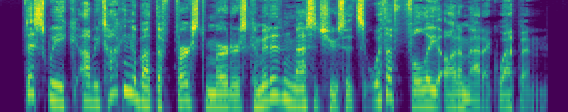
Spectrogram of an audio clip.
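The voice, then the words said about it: Voice sounding a bit sick. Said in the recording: “I'm fighting off a cold this week, so please excuse my voice if it's not quite up to snuff.”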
